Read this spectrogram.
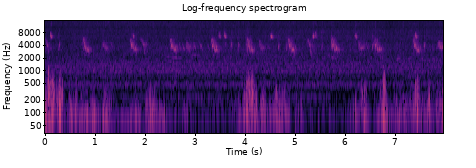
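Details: Swarm of bees in a cherry tree: low, droning buzzes rise and fade in uneven bursts as insects pass close, loudest around the fourth and seventh seconds, with faint high chirps scattered above throughout.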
